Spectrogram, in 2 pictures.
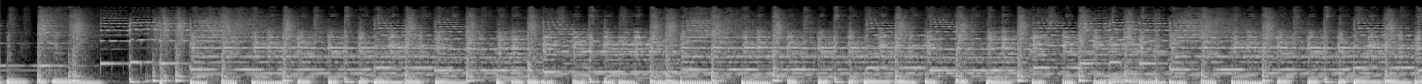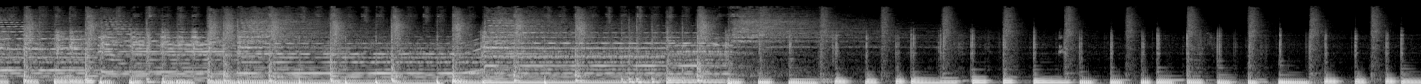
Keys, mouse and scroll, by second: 5.2-6.0 typing.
